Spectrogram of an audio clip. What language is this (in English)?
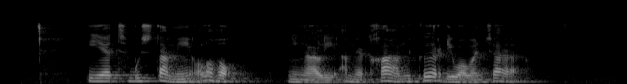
Sundanese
